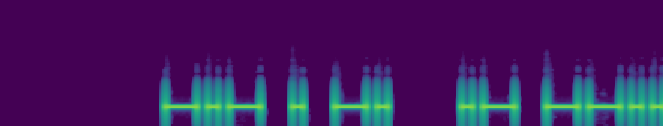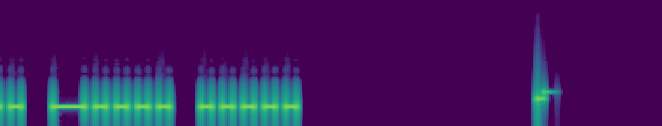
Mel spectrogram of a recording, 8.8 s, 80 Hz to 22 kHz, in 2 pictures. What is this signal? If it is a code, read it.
Morse code, heard as a keyed tone, about 17 wpm, 700 Hz. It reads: KEN A765
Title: CWT Exchange 17wpm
